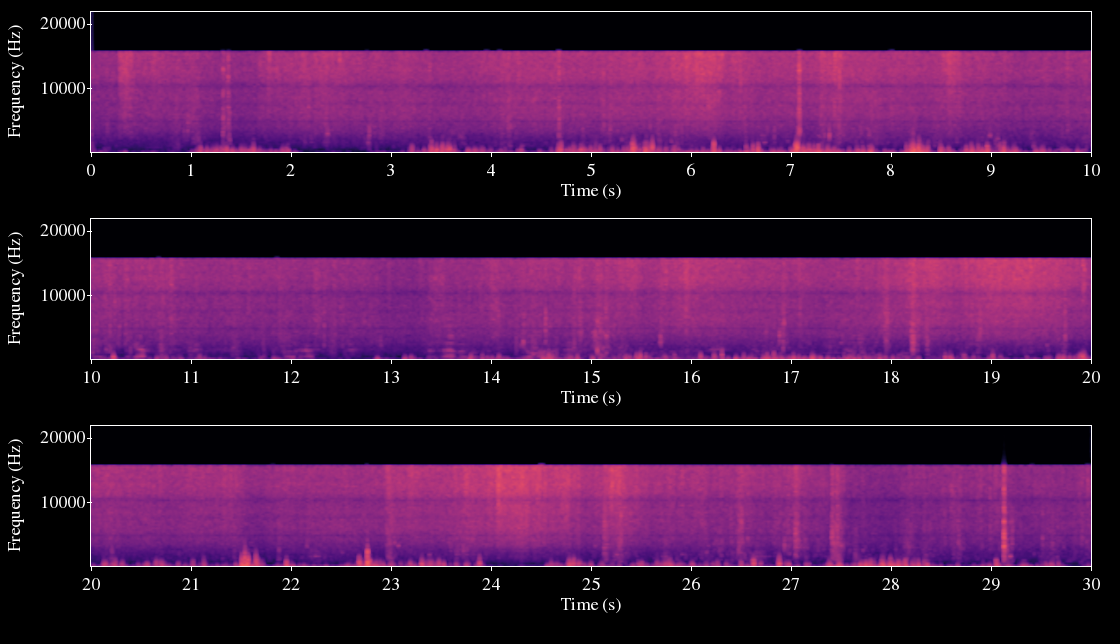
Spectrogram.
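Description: Shovel digging, scraping and slapping wet mud and clay in uneven strokes, with a few sharper knocks a little past the middle, and wind on the microphone.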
